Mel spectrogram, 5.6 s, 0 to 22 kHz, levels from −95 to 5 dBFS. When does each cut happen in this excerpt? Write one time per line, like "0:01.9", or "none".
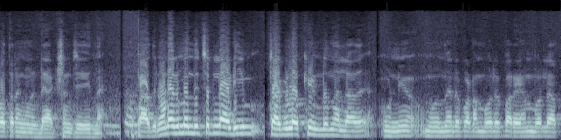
0:01.2
0:03.8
